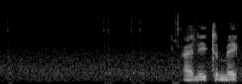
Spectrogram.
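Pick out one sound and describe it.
A game menu clicks softly as it opens.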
